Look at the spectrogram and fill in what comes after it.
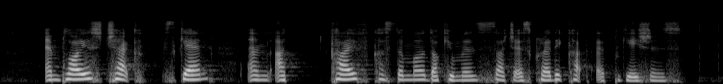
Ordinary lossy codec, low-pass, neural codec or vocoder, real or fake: none; none; none; real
